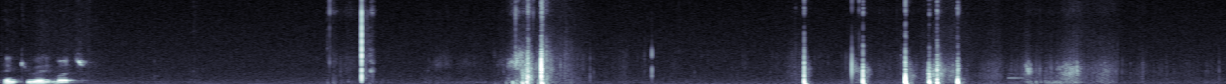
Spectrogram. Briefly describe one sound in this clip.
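A man speaks calmly into a microphone, in short bursts with long pauses.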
